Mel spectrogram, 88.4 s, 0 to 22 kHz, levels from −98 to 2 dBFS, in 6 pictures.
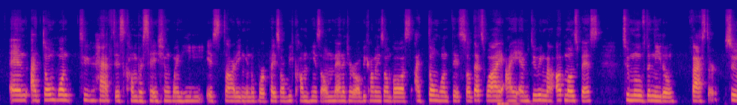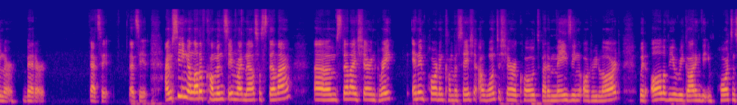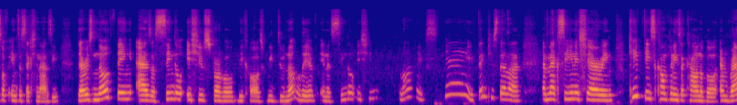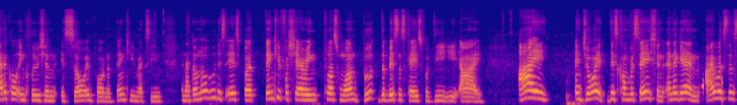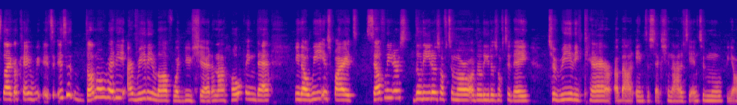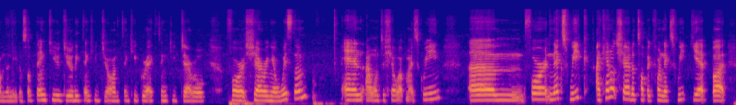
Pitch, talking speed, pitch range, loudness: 200 Hz, 160 wpm, 180-230 Hz, -29 LUFS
